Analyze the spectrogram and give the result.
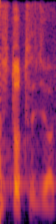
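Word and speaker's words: Stott: 거기에 제가 그때 공부하고 있을 때 존 스타트 목사님, 영국의 존 스타트, 영국 발음 존 스토트죠. 존 스토트.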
